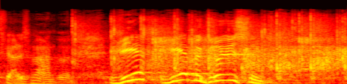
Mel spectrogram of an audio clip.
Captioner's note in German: Beifall AfD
